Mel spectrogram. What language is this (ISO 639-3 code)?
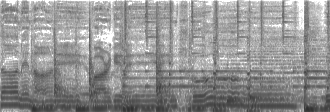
ara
